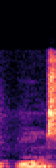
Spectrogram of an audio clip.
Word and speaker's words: poems: Sorry to से, यू can check out on Google as well, it इज not known as पोएम, इट is known as पोम।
